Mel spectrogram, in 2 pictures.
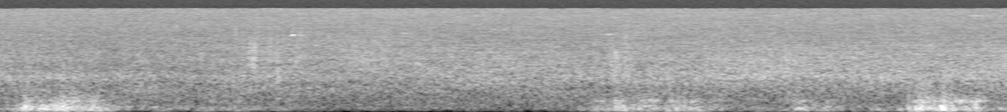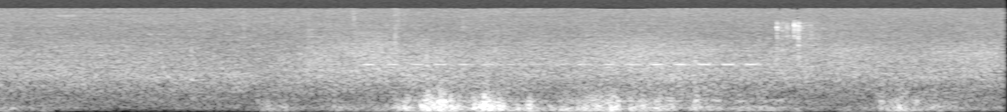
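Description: Wind buffeting the microphone in irregular low gusts, the strongest about seven to eight seconds in, over a faint steady hiss of wind.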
